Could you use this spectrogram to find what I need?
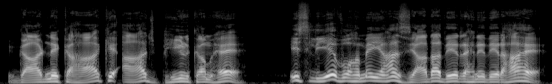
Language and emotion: Urdu, happy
